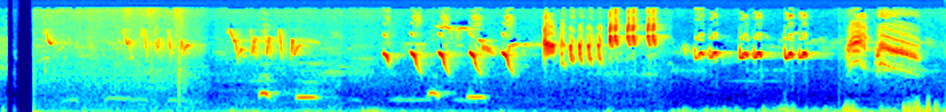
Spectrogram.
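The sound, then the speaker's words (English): A song thrush sings a varied run of bright, repeated phrases, clear, with short pauses between bursts and a soft background hum underneath; no one speaks. “I was just taking a picture of that song thrush.”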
